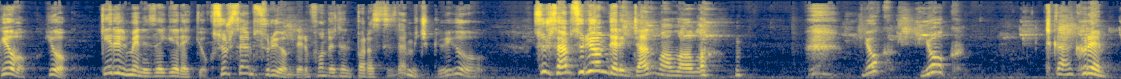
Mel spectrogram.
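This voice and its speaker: A woman's voice: sing-song, normal speed, slight background noise. A woman from Turkey in her thirties, chatting casually to her viewers while she cooks in her kitchen at home. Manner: chatty, talks to her dog in a high teasing voice. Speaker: vlogger. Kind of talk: casual home vlog chat.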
